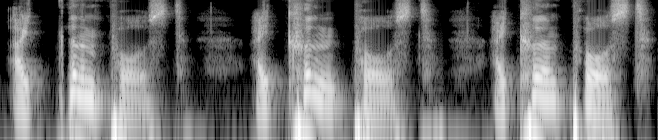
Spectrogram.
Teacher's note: pronunciar aquí porque la regla de la pronunciación te dice que si el sonido de la t está entre dos sonidos de consonantes Entonces el sonido de la t se vuelve muy débil que tiende a desaparecer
